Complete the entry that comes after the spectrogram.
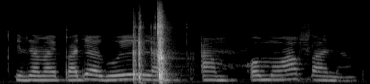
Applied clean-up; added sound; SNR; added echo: none; Telephone; -4 dB; none.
